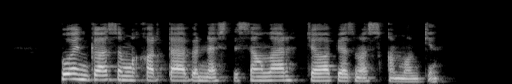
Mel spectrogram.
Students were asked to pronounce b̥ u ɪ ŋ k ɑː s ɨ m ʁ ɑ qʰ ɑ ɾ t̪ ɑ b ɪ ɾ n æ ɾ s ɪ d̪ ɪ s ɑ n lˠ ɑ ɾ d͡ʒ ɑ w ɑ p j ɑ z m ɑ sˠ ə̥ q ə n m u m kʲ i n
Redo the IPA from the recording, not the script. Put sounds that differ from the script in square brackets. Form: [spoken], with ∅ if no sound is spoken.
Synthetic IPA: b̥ u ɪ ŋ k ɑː s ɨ m ʁ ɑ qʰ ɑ ɾ t̪ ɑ b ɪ ɾ n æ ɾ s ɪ d̪ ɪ s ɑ [ŋ] lˠ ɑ ɾ d͡ʒ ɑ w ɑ p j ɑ z m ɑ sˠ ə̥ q [ɑ] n m u m kʲ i n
